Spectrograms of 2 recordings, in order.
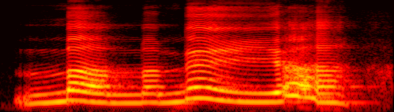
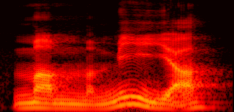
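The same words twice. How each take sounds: First: It is said in an exaggerated character voice. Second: It is said in a plain, ordinary voice. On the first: "he might do something like this: ... very exaggerated" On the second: "instead of saying"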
